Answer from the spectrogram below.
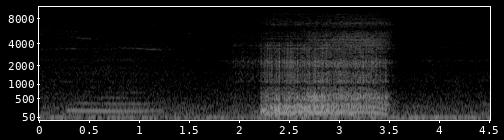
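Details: Snoring recorded during sleep: a single loud, rough, low rattling snore on a breath in, with quieter breathing before and after.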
